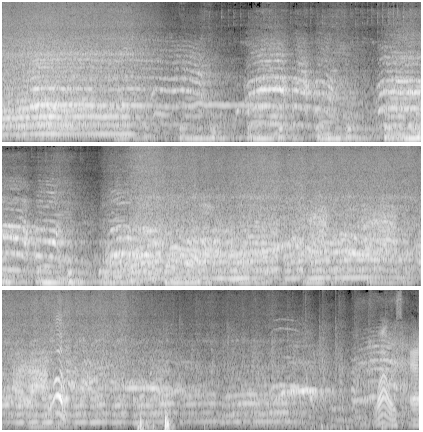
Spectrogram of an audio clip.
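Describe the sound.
Car tires squeal repeatedly in loud, wavering bursts amid busy road traffic, with engines revving and rumbling and muffled voices underneath.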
